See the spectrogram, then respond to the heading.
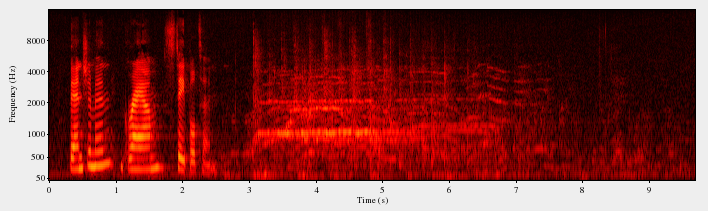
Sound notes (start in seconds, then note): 3.0 audience applauds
